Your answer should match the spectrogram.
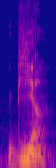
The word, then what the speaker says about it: bien: I, E, N together it becomes Bien Bien le bonjour Again, very old fashion.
